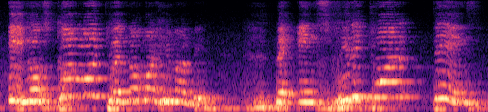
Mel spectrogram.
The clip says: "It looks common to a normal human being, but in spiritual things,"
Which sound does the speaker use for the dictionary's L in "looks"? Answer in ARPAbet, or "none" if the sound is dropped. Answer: W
